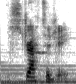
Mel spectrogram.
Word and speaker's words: strategy: Strategy, first syllable.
